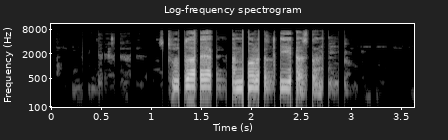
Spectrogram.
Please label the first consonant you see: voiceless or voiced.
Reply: voiceless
